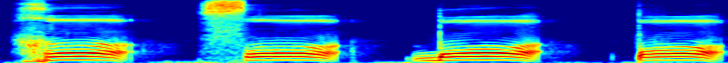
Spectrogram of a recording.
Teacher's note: Tapi kenapa kalau huruf tebal, vokalnya jadi dari vokal A berubah jadi vokal O? Karena jalurnya terhalangi oleh pangkal lidah yang naik.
